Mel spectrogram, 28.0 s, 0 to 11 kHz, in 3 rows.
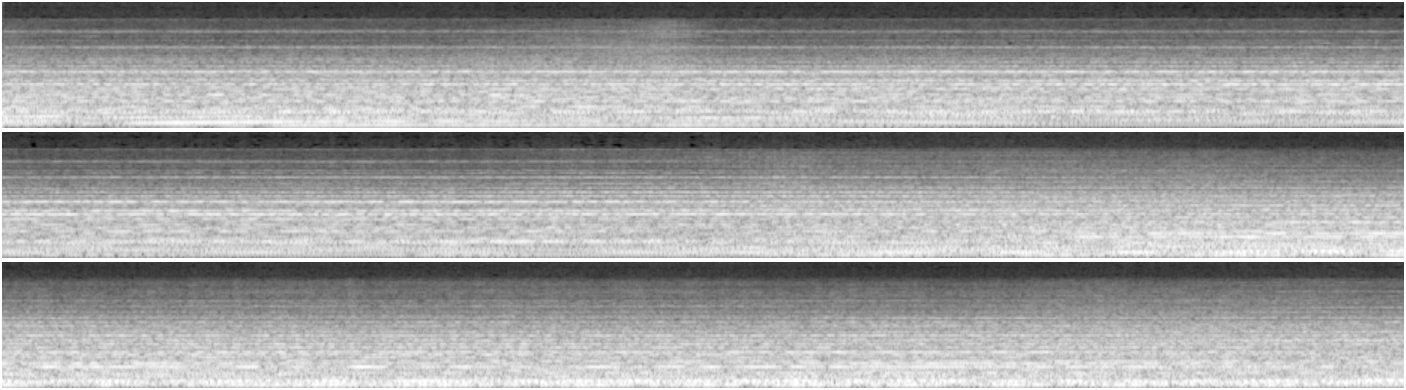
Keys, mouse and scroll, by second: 6.1-12.4 drag, 12.4-14.1 drag, 14.2 click, 15.9 click, 17.8 ctrl+y, 18.1 click, 18.9 ctrl+z, 19.5 ctrl+y, 20.4 click, 22.2 click, 22.4 space, 22.5 click, 22.6 space, 23.1-24.3 drag, 24.3 space, 24.4 click, 24.5 space, 25.0 click, 26.0 ctrl+y, 26.3-28.0 drag.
